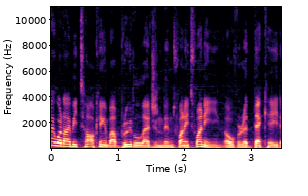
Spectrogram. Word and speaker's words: Brütal Legend: yes i'm legally obligated to call this game brutal legend because this letter is pronounced ew in my native language you wouldn't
